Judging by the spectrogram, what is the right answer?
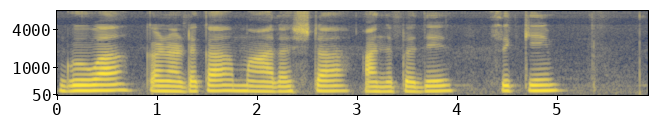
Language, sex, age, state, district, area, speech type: Goan Konkani, female, 18-30, Goa, Canacona, rural, spontaneous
